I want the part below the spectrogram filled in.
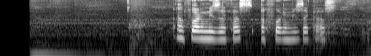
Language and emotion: Russian, neutral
